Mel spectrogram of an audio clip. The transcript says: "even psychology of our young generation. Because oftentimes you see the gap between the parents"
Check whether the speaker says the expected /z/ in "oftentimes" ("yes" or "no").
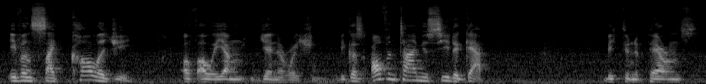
no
